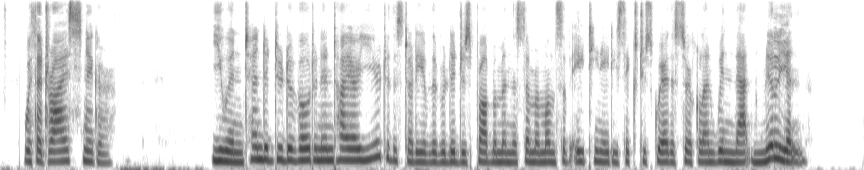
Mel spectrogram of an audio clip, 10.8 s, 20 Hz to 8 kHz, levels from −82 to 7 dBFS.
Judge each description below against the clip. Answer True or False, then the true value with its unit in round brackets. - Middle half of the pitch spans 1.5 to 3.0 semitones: True (2.7 semitones)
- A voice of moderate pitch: True (180 Hz)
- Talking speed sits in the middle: True (180 wpm)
